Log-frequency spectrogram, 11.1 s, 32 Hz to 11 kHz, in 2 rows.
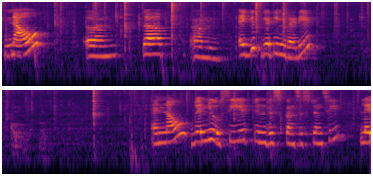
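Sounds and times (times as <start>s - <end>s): egg sizzling on a griddle: 0.0s - 11.0s.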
